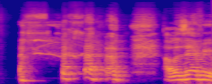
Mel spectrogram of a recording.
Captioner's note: laughing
